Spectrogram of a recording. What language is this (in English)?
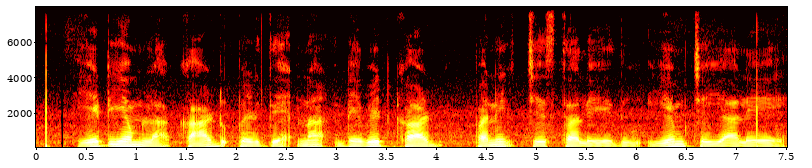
Telugu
